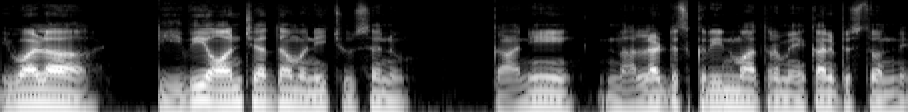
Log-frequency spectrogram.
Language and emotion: Telugu, sad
